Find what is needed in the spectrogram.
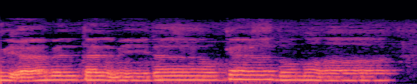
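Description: A priest's solo male voice chanting the Maronite consecration in Syriac, the words over the cup, in a slow line of held notes at a low, fairly level pitch with short breaks between them, stopping just before the end.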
